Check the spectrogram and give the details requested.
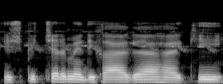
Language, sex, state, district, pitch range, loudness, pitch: Hindi, male, Haryana, Charkhi Dadri, 110-120 Hz, -15 LUFS, 115 Hz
